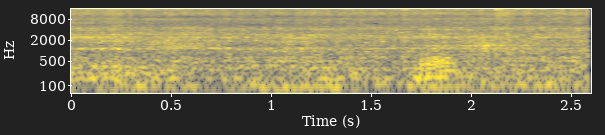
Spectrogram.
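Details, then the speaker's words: HST model locomotive with CD motor and DCC conversion slowed to realistic scale speed: soft, steady motor whir with a light mechanical rattle, no surging or binding; it runs alright. "More realistic kind of scale speed. It seems to go alright. So I'm quite pleased with it."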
